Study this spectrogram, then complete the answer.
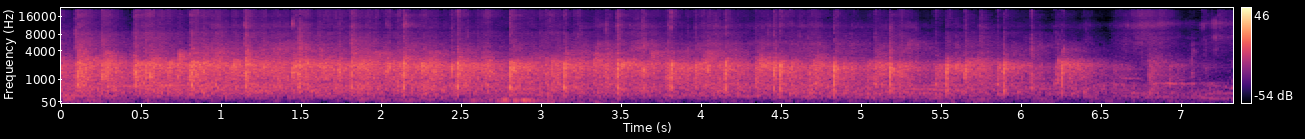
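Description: An evangelical congregation at a revival gathering claps steadily for several seconds, a dense, even wash of applause with occasional sharper claps standing out, fading slightly at the end.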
